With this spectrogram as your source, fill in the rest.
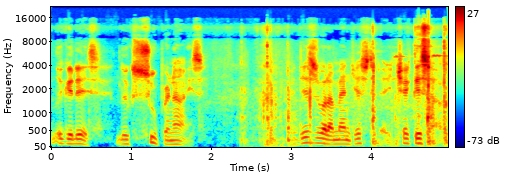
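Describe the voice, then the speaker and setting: A man at a moderate pace with fairly even intonation, against noticeable background noise. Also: medium pitch for a man. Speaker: outdoor vlogger. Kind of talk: vlog narration. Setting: outdoors. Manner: quiet.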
